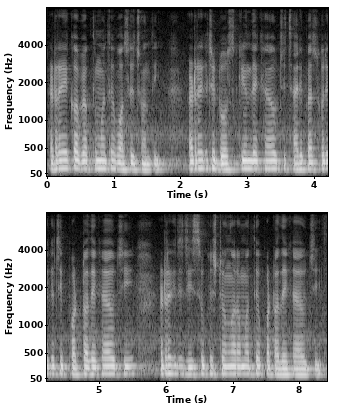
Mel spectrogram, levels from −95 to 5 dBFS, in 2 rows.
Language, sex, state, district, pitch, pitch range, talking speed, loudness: Odia, male, Odisha, Nuapada, 130 Hz, 125-135 Hz, 185 wpm, -14 LUFS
